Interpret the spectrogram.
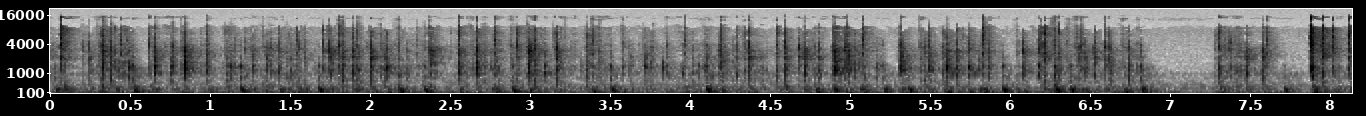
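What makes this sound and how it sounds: Fingertips type rapidly on a backlit mechanical keyboard with white and teal plastic keycaps, producing a dense stream of short, clicky key presses with low thocks and bright clacks. The typing briefly pauses near the seven-second mark, then resumes with a few louder strikes.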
